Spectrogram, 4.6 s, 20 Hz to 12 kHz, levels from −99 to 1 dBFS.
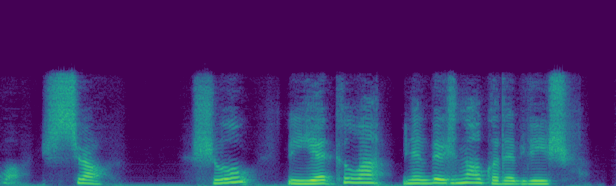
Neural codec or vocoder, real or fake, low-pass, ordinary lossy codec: codec, 16 kHz, 0.5 kbps, FreqCodec, larger model; fake; 7.2 kHz; Opus, 64 kbps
